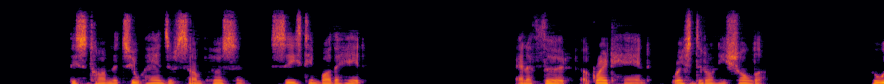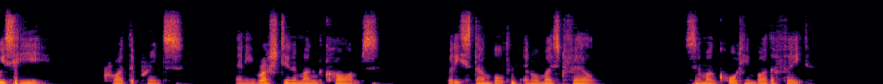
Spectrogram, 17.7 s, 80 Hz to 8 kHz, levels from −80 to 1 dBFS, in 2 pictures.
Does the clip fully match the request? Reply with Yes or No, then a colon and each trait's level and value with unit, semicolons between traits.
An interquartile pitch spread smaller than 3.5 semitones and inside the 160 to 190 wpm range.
Yes: average, 2.9 semitones; average, 165 wpm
